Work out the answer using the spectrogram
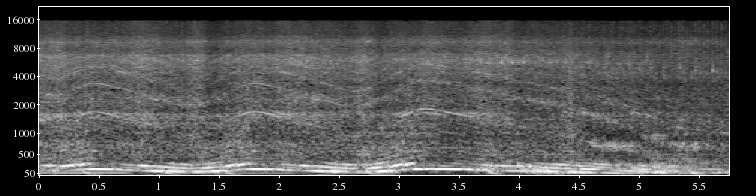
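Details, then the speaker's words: Mitsubishi Lancer "itlog", after repair of misfire, no power and reversed firing order: revs up and down cleanly with no misses or stumbles; power restored, engine quiet and healthy. "Ganda ng kondisyon ngayon mga boss. Ayan. Tahimik. Tahimik na yung makina."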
